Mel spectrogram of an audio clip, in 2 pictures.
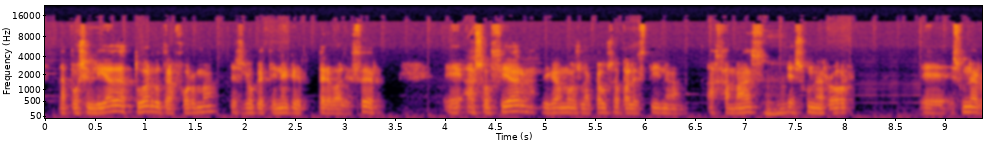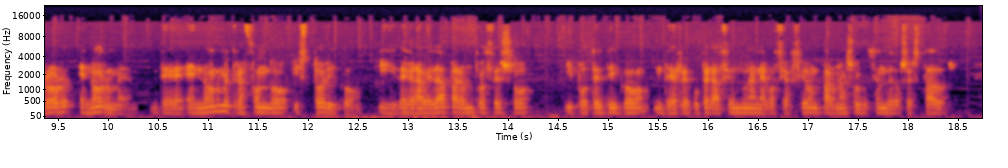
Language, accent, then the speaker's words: Spanish; Spain; yo como español, ya sabes que soy hijo de latinoamericanos, pero de origen español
